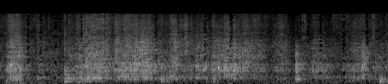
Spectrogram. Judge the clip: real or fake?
real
